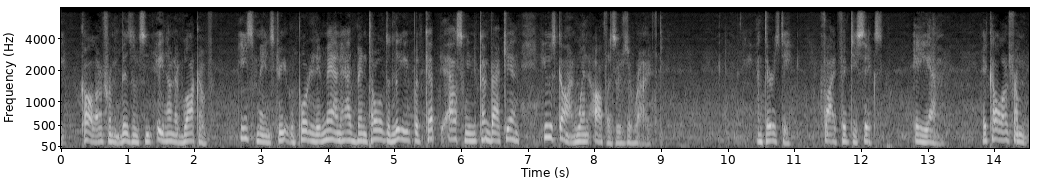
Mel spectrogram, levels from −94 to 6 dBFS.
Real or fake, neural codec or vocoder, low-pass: fake; codec, 16 kHz, 2 kbps, FreqCodec, larger model; 7.2 kHz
